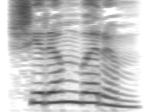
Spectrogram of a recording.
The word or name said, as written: ಶಿರಂಬರಂ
